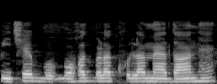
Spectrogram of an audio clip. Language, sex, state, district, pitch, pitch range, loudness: Hindi, male, Jharkhand, Garhwa, 145 Hz, 140-145 Hz, -16 LUFS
